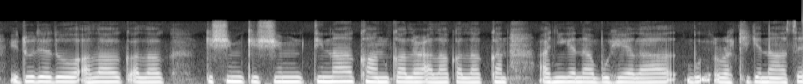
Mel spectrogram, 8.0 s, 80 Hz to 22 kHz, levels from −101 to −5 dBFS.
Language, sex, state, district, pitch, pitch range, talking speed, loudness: Nagamese, female, Nagaland, Kohima, 200 Hz, 195-210 Hz, 125 wpm, -11 LUFS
